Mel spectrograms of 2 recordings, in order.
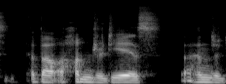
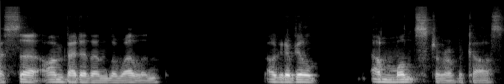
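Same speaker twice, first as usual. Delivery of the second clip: ordinary delivery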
